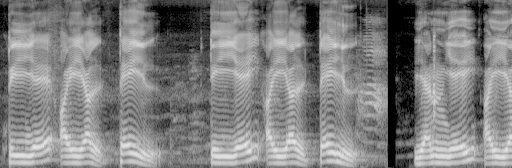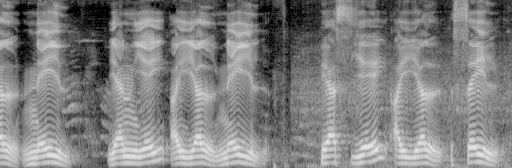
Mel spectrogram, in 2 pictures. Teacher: To make this sound, we start with the A sound and glide into the sound E. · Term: diphthong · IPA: /eɪ/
